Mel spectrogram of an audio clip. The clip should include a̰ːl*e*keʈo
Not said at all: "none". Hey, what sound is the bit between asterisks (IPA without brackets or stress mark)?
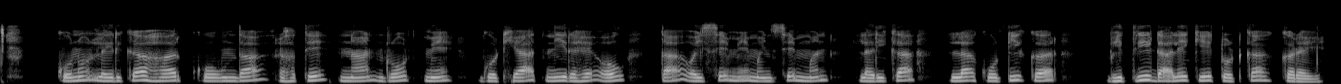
e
